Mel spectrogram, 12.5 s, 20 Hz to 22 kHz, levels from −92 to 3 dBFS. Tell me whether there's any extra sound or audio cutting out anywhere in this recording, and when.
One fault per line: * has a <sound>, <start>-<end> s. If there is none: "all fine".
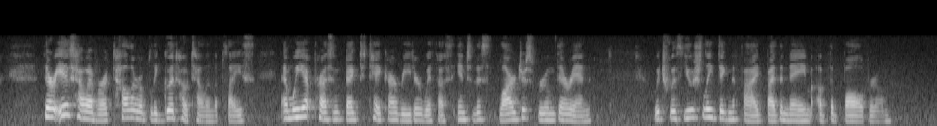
all fine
